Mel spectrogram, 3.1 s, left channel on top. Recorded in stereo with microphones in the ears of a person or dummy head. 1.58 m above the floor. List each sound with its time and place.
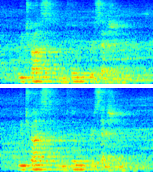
0.3 s a man speaking: 35° right (ahead or behind), 5.5 m; by 2.5 s 45° right (ahead or behind), 4 m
